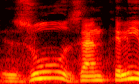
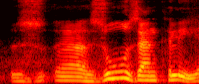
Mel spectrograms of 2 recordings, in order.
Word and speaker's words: Zooxanthellae: अब इन कोरल्स को, यानी पॉलिप्स जो हैं, वो एल्गी, ज़ूज़ैंथिली उस एल्गी का नाम है, उसको अट्रैक्ट करते हैं।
